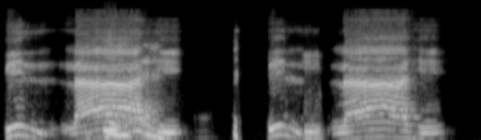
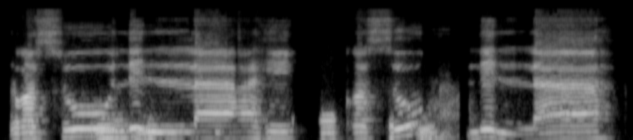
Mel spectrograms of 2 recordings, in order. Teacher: এখন আল্লাহ শব্দের লামের আগে যদি জের থাকে, তখনই মূলত আল্লাহ শব্দের লামটাকে চিকন করতে হবে।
